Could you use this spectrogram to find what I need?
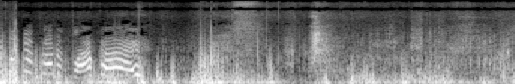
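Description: A young woman speaks close up, raising her voice over the wind.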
